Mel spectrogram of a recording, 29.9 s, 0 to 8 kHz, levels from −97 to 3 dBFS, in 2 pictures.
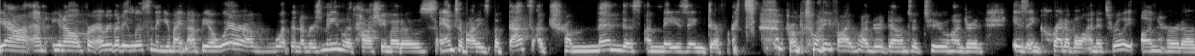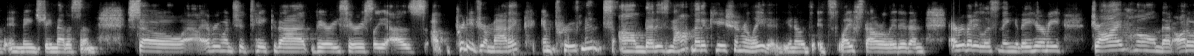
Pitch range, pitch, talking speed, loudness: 175-220 Hz, 190 Hz, 155 wpm, -24 LUFS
